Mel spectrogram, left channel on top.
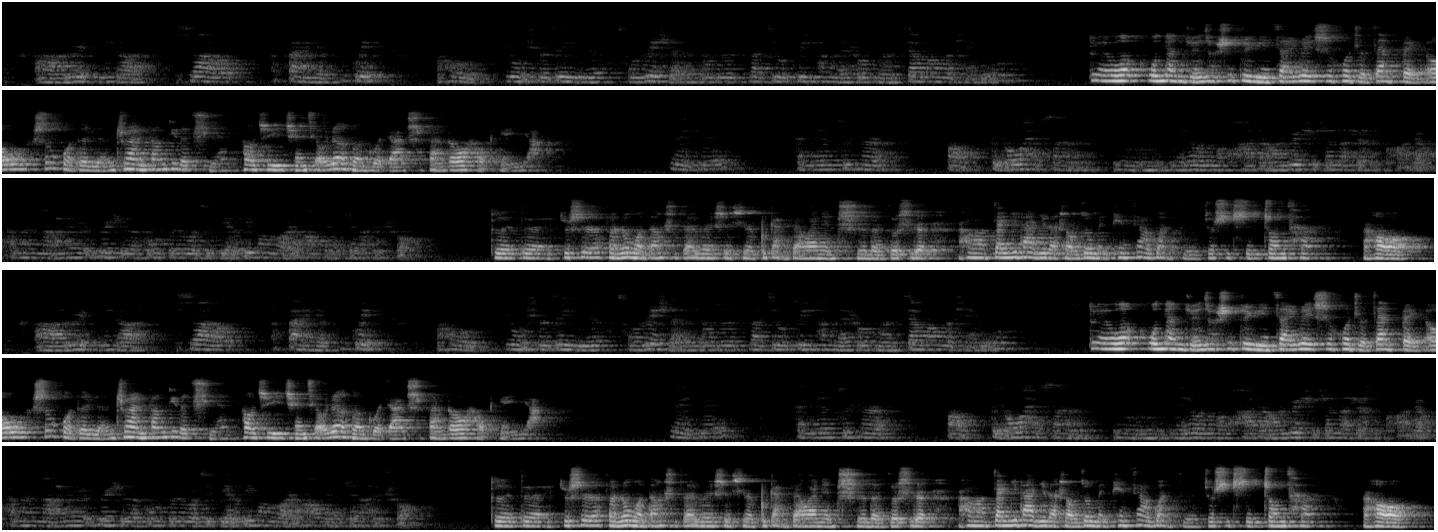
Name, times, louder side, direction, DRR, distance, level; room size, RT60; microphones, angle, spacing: voice 1, 0.1-1.4 1.7-2.3 2.7-4.0 4.3-4.8 5.0-10.0 21.0-21.6 22.3-23.2 23.8-32.8, right 1 dB, 10° right, -5 dB, 4.9 m, -41 dB
voice 2, 10.9-19.7 33.6-41.8 42.3-42.7, right 2 dB, 40° right, 4 dB, 1.5 m, -23 dB
29.0 x 15.0 x 2.7 m, 0.80 s
head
